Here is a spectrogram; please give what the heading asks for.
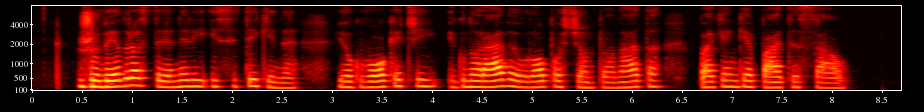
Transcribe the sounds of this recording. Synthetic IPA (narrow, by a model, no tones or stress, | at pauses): ʒʊʋʲeːd̪ɾoːst̪ʲɾʲɛnʲɛɾʲɛɪʔisʲɪt̪ʲɪkʲɪnʲe | jɔkʋoːkʲɛt͡ʃʲɛɪɪɡnɔɾɑːʋʲeɛʊɾɔːpoːst͡ʃʲɛmʲpʲɪɔnɑːt̪ɑ | pɐkʲɛŋʲkʲɛpɑːt̪ʲɪsɑˑʊ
